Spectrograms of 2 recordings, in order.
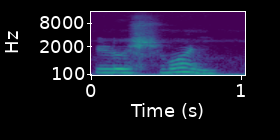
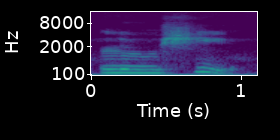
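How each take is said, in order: First: The name is read as spelled in English. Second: The name is said with Chinese sounds. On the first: "literally we read it Luxun" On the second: "in Chinese, uh, the pronunciation is"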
